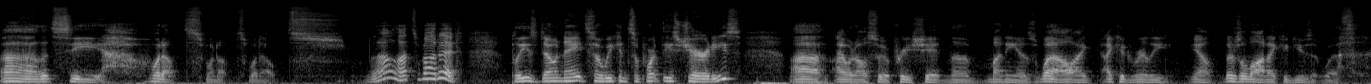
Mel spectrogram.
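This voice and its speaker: On a very clean recording with a silent background, a man with an American accent talks at a moderate pace. His medium-pitched voice has lively intonation. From USA. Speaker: live streamer, 3D game modder. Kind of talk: live stream chat. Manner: hesitant, many filler words.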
